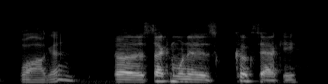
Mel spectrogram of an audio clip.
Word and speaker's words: Coxsackie: Coxsackie is correct. Is that right? Okay. Looks like it sounds then.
